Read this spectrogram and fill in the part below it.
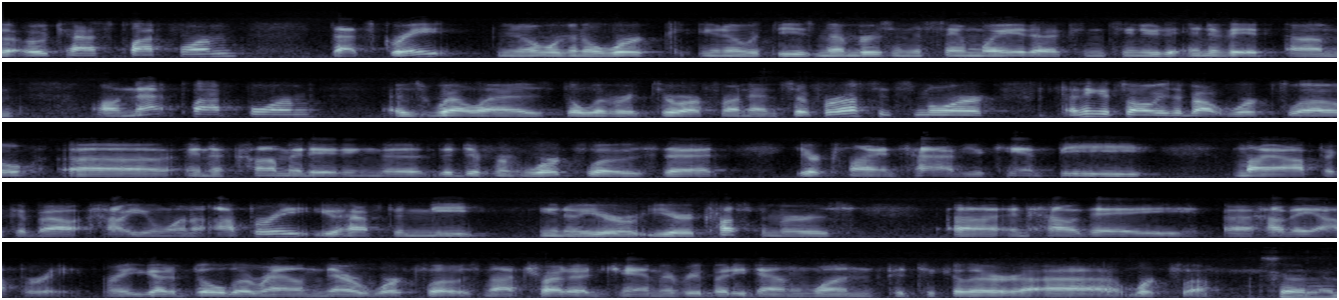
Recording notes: Joins via phone.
